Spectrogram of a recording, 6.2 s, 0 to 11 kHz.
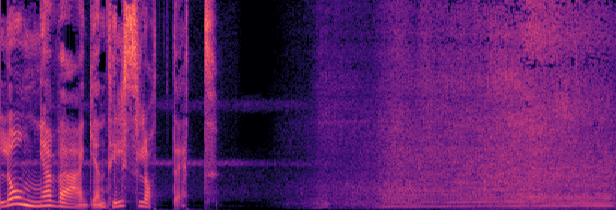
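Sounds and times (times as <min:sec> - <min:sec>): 
speech: 0:00.0 - 0:02.2
car engine revving and accelerating: 0:02.8 - 0:06.1
roar of tires on a rough gravel road: 0:02.9 - 0:06.1.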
